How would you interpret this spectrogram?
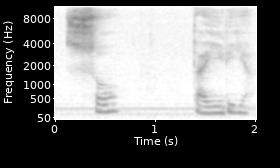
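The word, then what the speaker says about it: σωτηρία: Digo literalmente porque en cierta forma sí nos familiarizamos un poquito con esta nueva palabra, sotería, que en su pronunciación sería sotairía, sotairía. Y esto tiene que ver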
